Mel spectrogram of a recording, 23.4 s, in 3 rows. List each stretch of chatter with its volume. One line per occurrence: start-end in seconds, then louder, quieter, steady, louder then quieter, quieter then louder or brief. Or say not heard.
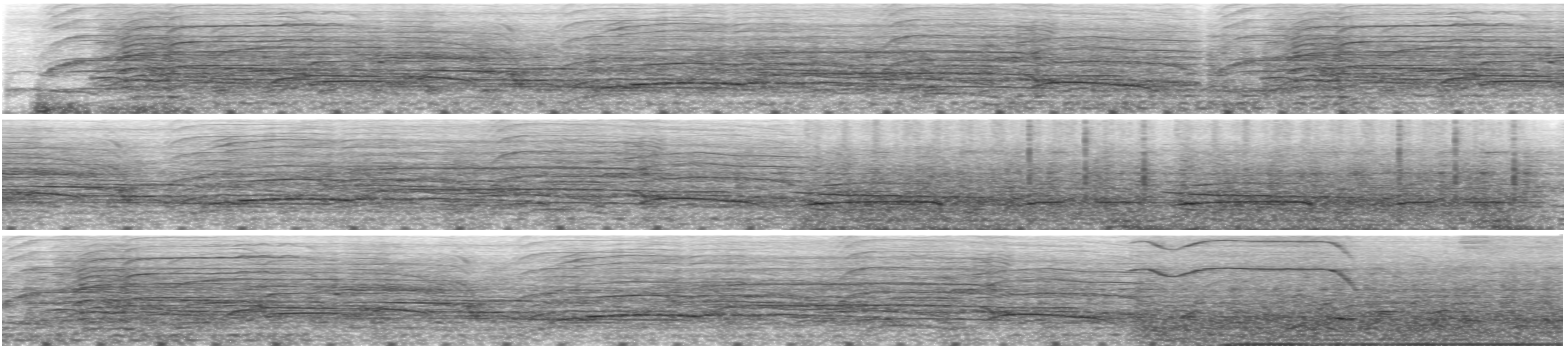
0.1-23.3 steady.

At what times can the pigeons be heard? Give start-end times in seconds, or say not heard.
not heard.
